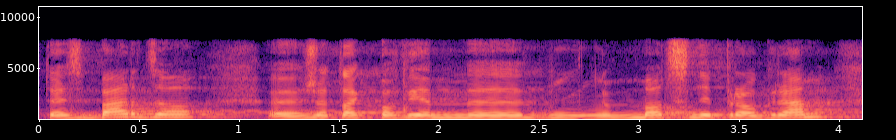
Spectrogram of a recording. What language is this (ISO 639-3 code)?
pol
